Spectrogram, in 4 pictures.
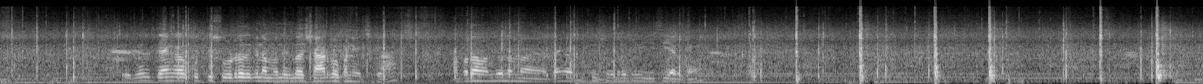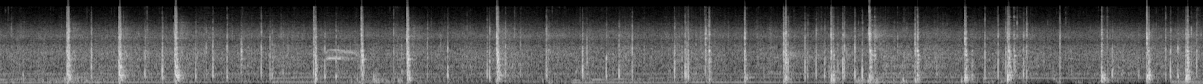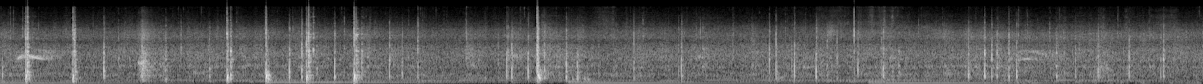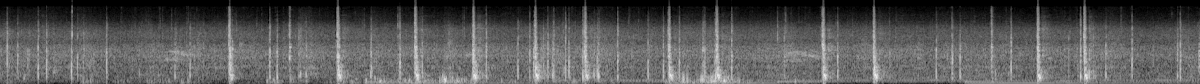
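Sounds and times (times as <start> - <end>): background music: 0.0 - 48.0
blade chopping wood: 5.0 - 10.2, 11.0 - 11.8, 12.6 - 16.3, 16.9 - 17.2, 18.1 - 28.0, 29.2 - 30.0, 38.4 - 48.0.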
